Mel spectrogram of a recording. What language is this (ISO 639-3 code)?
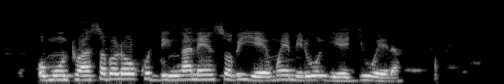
lug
